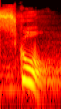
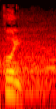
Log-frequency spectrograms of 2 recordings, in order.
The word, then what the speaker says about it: Scull: And just for clarity, William, it's Scull, right? We're going to go William Scull with the pronunciation. Para iniciar, se pronuncia tu nombre Scull, ¿no? Sí, así es, Scull. That's right.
